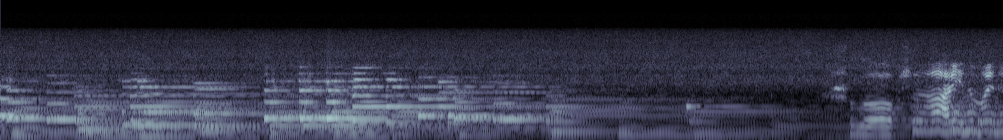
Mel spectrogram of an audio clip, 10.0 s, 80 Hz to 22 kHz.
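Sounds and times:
slow piano lullaby: 0.0 - 10.0.

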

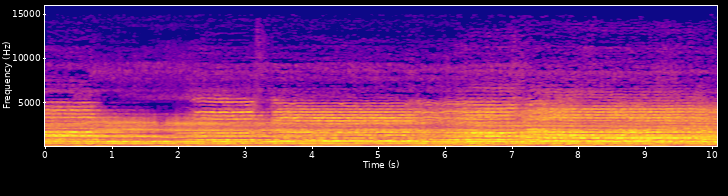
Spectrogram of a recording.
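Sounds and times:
choir holding long notes: 0.0 - 10.0
low drone: 0.0 - 10.0.

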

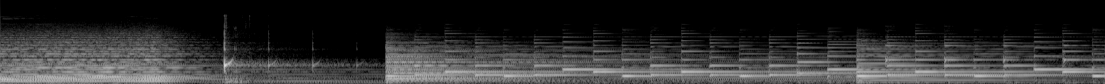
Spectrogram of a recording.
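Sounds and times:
piano music: 2.0 - 11.0
liquid drop plopping into bowl: 2.2 - 3.5.

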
